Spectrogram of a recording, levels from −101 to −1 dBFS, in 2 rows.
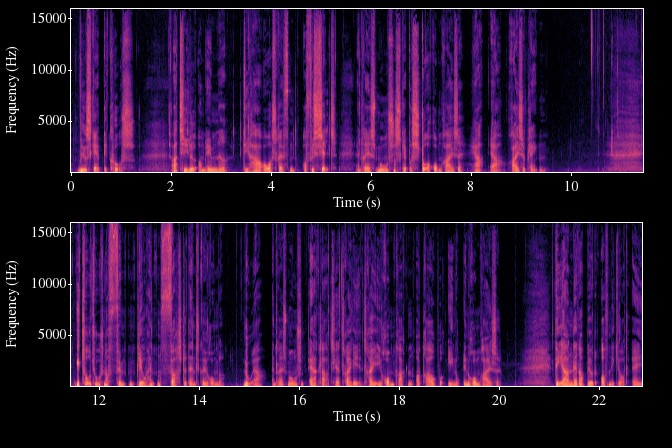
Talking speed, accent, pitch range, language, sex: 135 wpm, native, 110-175 Hz, Danish, male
